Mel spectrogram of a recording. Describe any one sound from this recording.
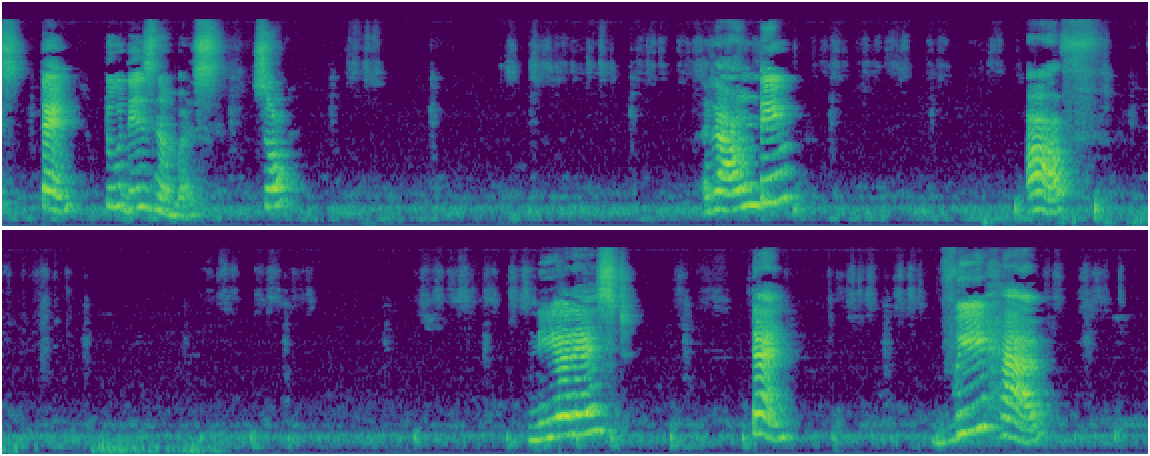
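A young woman speaks calmly and clearly, close by, in short phrases.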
